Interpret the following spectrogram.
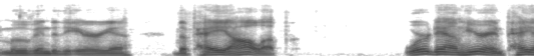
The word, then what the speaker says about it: Puyallup: ever come up here it's Pui al lu p and nobody knows how to pronounce it especially when you see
